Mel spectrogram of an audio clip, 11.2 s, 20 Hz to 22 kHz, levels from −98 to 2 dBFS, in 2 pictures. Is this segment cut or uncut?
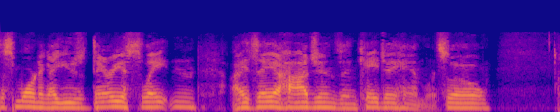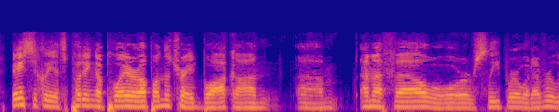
cut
